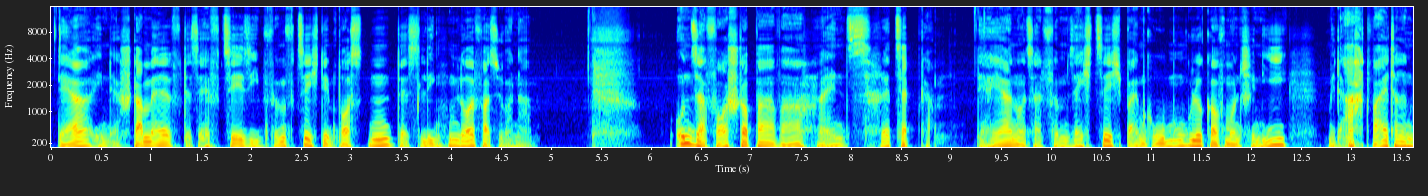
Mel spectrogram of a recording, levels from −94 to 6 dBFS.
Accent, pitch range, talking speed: German, 85-130 Hz, 125 wpm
